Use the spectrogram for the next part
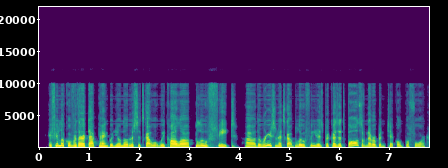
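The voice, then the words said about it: Imitates another person's voice. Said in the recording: “doing my George Lucas impersonation. ... That actually is a very good George Lucas. ... You need a little bit more rattle in your voice”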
